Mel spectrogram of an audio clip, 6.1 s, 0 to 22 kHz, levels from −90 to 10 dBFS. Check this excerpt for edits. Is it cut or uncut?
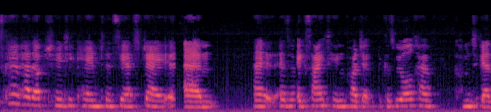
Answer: cut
